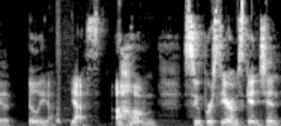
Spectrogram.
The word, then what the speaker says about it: Ilia: Ilia.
